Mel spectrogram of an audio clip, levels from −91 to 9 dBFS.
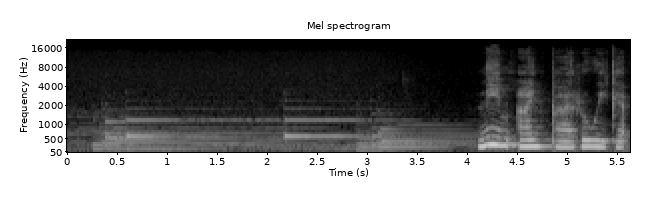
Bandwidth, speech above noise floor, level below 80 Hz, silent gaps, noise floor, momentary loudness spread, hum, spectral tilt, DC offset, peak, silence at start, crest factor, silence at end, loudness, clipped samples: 14 kHz; 27 dB; -66 dBFS; none; -49 dBFS; 25 LU; none; -7 dB/octave; under 0.1%; -10 dBFS; 0.25 s; 18 dB; 0.05 s; -23 LUFS; under 0.1%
